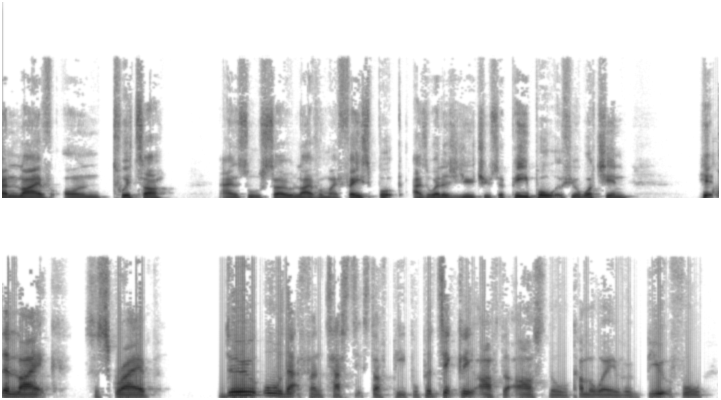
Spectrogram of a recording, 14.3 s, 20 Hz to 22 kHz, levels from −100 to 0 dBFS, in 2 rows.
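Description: Planar audio read as interleaved runs from 7.10 s to the end at 14.33 s. Each 20 ms block of left-then-right samples plays as two double-speed halves, an octave up, so the speech turns into a robotic buzz at the 50 Hz block rate.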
